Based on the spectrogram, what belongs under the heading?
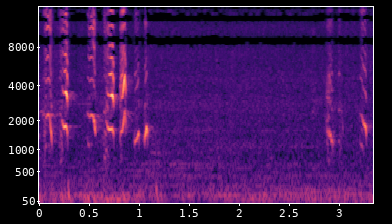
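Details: Bored pet cockatiel chattering: a quick burst of sharp squeaky chirps in the first second, a quiet pause, then two more thin squeaks near the end, recorded indoors with faint low background hum.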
